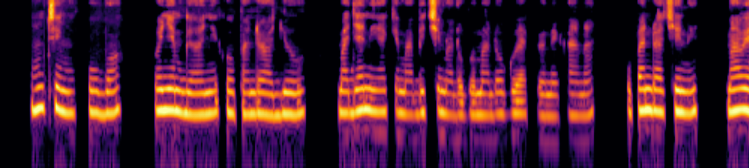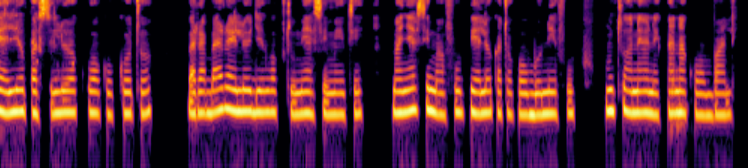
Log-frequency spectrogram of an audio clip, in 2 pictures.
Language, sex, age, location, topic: Swahili, female, 18-24, Mombasa, agriculture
